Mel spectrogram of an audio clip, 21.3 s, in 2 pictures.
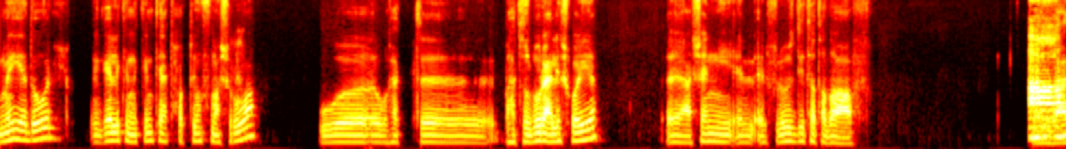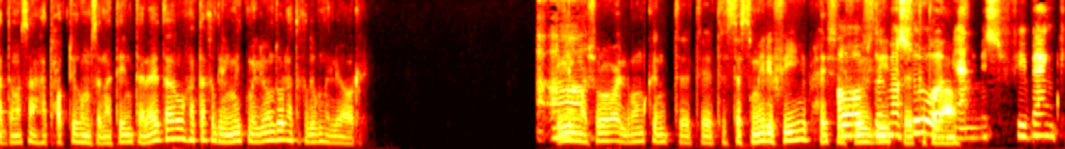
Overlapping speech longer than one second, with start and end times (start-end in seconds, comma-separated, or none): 19.1-20.4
